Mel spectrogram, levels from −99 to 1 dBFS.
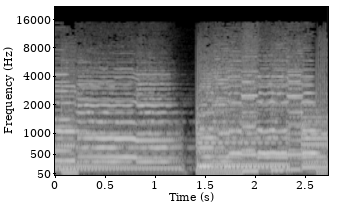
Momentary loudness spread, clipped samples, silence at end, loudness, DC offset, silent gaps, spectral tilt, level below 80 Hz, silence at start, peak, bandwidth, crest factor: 4 LU; under 0.1%; 0 s; -23 LUFS; under 0.1%; none; -4 dB/octave; -42 dBFS; 0 s; -8 dBFS; 15.5 kHz; 14 dB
